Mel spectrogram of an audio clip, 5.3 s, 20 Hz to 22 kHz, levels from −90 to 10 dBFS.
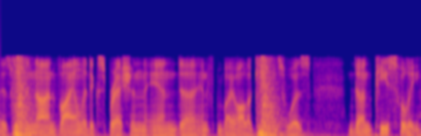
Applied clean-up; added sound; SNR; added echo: none; Slam / Tools; 1 dB; none.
